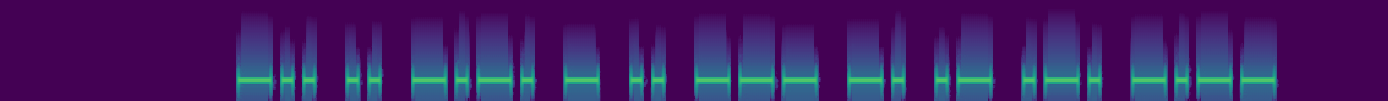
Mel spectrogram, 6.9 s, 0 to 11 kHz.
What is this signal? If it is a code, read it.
Morse code, heard as a keyed tone, about 22 wpm, 700 Hz. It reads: DICTIONARY
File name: practice / 22wpm / 10 Letter Words - First 3 Letters Given - 22wpm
